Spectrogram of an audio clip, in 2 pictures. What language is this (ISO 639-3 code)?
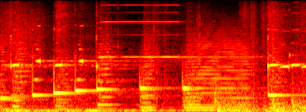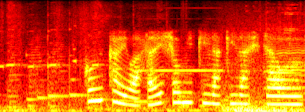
jpn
